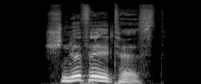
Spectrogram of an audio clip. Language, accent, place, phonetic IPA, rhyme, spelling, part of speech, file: German, Germany, Berlin, [ˈʃnʏfl̩təst], -ʏfl̩təst, schnüffeltest, verb, De-schnüffeltest.ogg
- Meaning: inflection of schnüffeln: 1. second-person singular preterite 2. second-person singular subjunctive II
